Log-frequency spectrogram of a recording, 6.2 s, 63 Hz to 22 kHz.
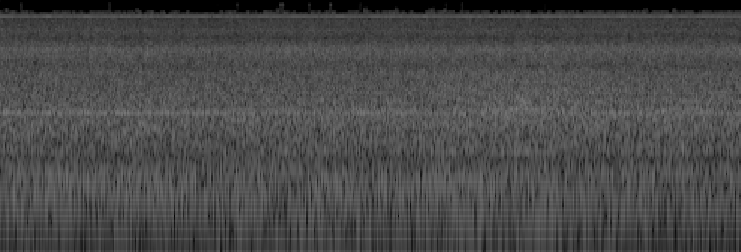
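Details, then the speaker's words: GE Profile air conditioner street find, set to cool at 61: steady fan rush with no compressor hum or kick-in; fans run but compressor not starting. "It's on 61. No compressor though. But the fans are running."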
